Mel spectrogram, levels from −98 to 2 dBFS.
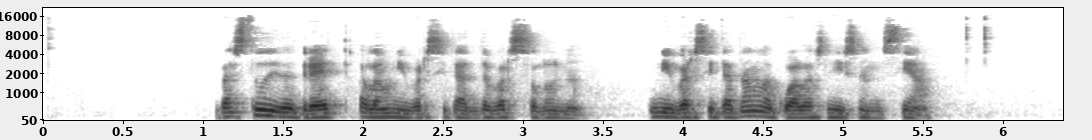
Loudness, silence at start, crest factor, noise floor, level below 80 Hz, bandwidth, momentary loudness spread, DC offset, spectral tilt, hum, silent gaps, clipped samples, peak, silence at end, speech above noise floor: -25 LUFS; 1.1 s; 18 dB; under -90 dBFS; -72 dBFS; 16.5 kHz; 12 LU; under 0.1%; -4.5 dB/octave; none; none; under 0.1%; -8 dBFS; 0.85 s; over 66 dB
